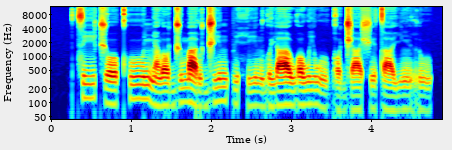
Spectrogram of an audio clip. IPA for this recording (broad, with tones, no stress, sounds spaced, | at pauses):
t͡s iː˦ t͡ʃ oː˨ kʰ uː˦ ɲ ã˨ l ɔ˨ d͡ʒ u˦ m aː˨ ɾ u˨ d͡ʒ iː˦ n p i˨ h iː˨ n ɡʷ ɪ˨ j aː˦ w ɔ˦ w i˦ w uː˨ ɡ ɔ˨ d͡ʒ aː˨ ʃ ɪ˨ t aː˨ j ĩ˨ r ɾ u˨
